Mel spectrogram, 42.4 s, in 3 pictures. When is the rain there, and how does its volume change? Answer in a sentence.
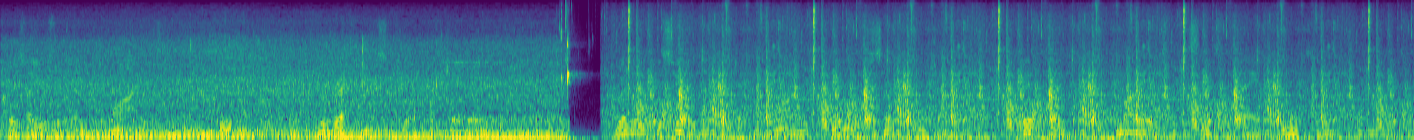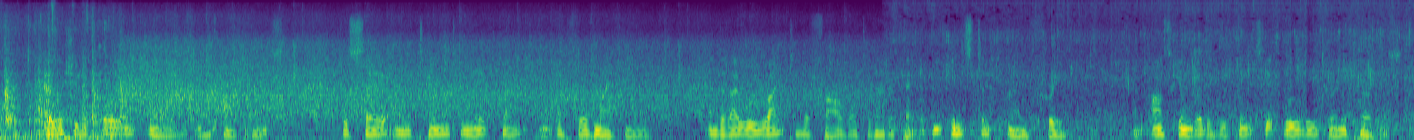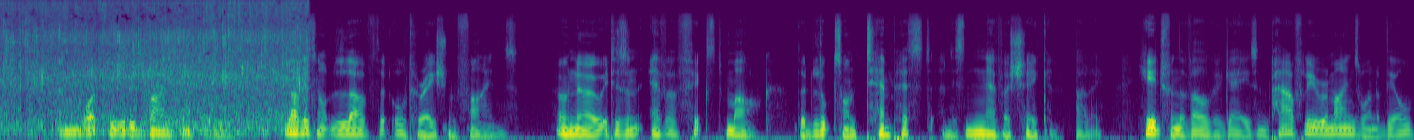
You can hear the rain from 0.0 to 31.4 s, getting quieter.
